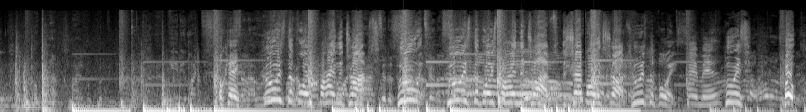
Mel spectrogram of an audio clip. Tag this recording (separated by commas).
Rapping, Speech, Singing, Music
